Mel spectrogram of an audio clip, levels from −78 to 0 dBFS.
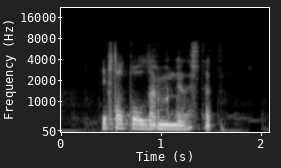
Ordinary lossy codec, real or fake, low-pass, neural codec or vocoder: none; fake; 7.2 kHz; autoencoder, 48 kHz, 32 numbers a frame, DAC-VAE, trained on Japanese speech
